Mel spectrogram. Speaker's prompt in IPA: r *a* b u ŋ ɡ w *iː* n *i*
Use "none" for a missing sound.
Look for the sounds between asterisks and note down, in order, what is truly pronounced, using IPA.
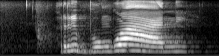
i, aː, i

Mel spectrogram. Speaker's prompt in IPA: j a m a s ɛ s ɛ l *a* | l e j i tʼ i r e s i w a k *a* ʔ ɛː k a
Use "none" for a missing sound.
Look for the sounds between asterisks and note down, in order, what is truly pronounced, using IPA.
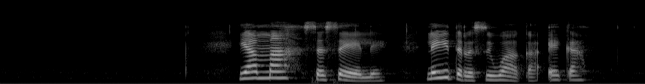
ɛ, a

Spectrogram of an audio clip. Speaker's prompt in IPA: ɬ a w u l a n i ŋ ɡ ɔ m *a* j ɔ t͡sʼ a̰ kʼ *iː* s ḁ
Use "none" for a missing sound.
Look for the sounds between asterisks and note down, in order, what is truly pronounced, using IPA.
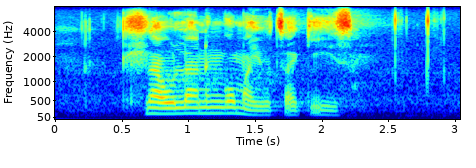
a, iː

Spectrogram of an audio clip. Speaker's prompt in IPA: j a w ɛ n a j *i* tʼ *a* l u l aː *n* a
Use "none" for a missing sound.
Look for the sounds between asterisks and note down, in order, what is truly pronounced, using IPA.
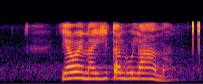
i, a, m

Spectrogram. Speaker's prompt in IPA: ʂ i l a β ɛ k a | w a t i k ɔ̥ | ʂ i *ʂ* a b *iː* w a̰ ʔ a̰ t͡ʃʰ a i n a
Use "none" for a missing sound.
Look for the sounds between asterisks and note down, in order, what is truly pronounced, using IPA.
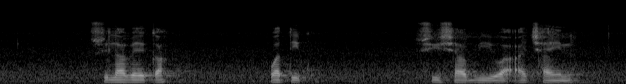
ʃ, i

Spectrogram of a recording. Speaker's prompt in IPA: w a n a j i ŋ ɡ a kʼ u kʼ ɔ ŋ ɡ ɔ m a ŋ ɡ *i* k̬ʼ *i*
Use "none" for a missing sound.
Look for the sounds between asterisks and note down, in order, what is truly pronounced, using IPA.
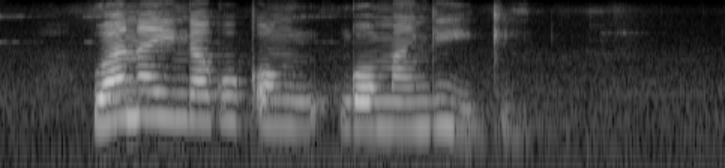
iː, i

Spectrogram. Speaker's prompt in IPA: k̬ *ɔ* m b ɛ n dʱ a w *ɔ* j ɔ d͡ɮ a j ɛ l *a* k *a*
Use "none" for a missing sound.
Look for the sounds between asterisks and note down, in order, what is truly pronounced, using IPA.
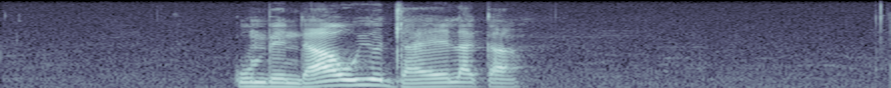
u, u, a, a

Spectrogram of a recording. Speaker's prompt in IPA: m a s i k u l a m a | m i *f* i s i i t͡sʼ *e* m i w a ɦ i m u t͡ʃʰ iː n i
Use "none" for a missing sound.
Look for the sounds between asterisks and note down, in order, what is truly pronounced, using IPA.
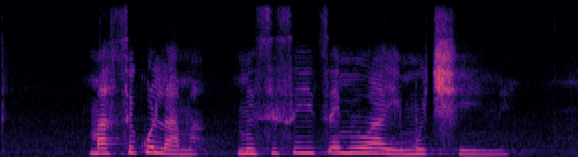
s, e

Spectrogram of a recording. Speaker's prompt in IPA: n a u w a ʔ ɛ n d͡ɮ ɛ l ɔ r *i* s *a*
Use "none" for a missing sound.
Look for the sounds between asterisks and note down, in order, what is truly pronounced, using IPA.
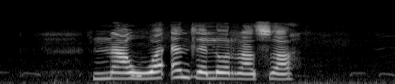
a, a

